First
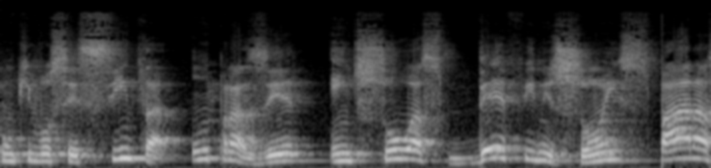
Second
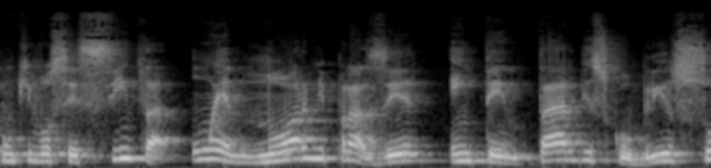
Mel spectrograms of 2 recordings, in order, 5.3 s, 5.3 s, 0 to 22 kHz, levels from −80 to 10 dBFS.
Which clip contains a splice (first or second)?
first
